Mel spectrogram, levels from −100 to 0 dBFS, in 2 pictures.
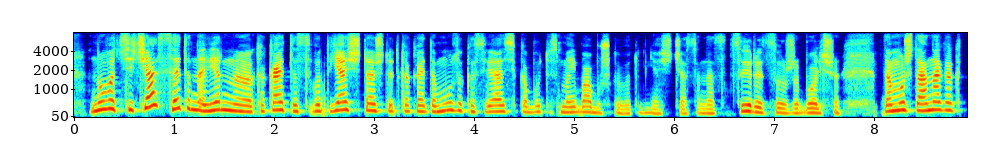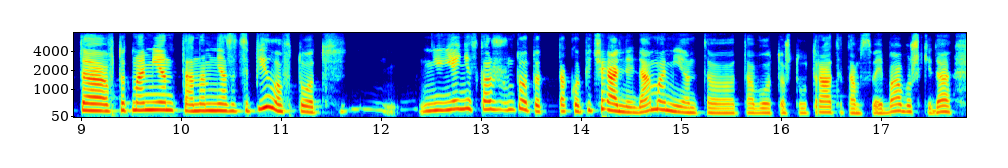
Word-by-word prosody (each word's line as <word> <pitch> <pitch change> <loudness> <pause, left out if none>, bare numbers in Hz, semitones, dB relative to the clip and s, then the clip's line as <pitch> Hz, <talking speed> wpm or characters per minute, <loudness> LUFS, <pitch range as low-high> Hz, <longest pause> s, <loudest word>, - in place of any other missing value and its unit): Ну, 265 +5 +4
вот 315 -1 +4
сейчас 350 - +4
это, 315 +1 +3
наверно, 245 -4 +3
какая-то 235 +2 +3
с 220 +1 -8
вот 225 +1 -3
я 265 +5 +4
считаю, 255 -2 0
что 235 -1 -5
это 220 - -9
какая-то 215 -1 -2
музыка, 235 -1 -2
связь 210 +1 -2
как 195 -2 -7
будто 195 0 -9
с 185 - -14
моей 185 0 -2
бабушкой, 185 -6 -5
вот 145 +2 -11
у - - -12
меня 160 -3 -9
сейчас 145 0 -10
она 155 -1 -6
ассоциируется 180 +1 -2
уже 155 0 -4
больше. 160 -1 -3 0.4
Потому 240 +5 +3
что 245 -1 +3
она 275 +3 +6
как-то 255 -2 +4
в - - -17
тот 255 -1 -3
момент, 265 -1 +3
она 230 +1 +2
меня 245 0 +2
зацепила 245 +7 +2
в 225 - -12
тот, 190 -4 -3
м, 260 -3 -23 0.2
не 255 +4 -1
я 295 - +2
не 310 +1 +1
скажу, 285 -1 -2
ну, 280 - -5
тот 280 -5 -2
это 210 - -2
такой 220 0 -3
печальный, 240 -5 +2
да, 195 +5 0
момент, 210 - -1
э, 160 -1 -5
того, 165 0 -6
то, - - -10
что 160 +1 -13
утрата 190 +1 -3
там 155 -1 -6
своей 150 +1 -7
бабушки, 210 +3 -4
да. 200 +1 -1
225 Hz, 205 wpm, -20 LUFS, 190-260 Hz, 0.4 s, она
